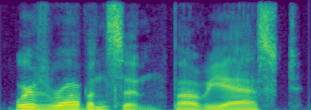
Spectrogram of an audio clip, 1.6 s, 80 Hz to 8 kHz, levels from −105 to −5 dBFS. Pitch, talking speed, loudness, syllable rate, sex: 115 Hz, 155 wpm, -17 LUFS, 6.7 syllables/s, male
